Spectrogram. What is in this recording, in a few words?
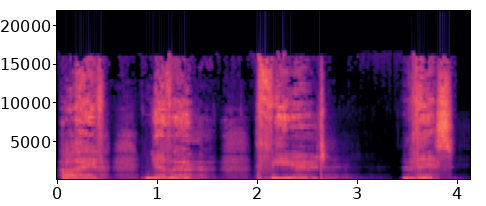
death; dota; phantom assassin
